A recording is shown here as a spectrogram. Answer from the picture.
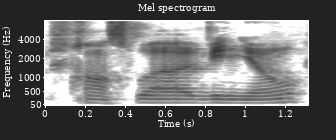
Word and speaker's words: François Vigneault: the the the instagram uh at my name francois vigno and i'll spell it because it's one of those annoying names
